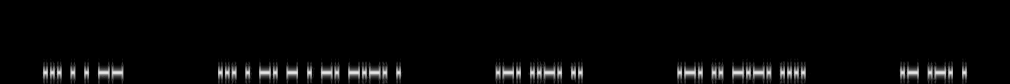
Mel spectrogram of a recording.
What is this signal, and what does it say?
Morse code, heard as a keyed tone, about 34 wpm, 550 Hz. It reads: SEEM SENTENCE RFI RICH ARE
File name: Ultimate Word List / 35WPM Ultimate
